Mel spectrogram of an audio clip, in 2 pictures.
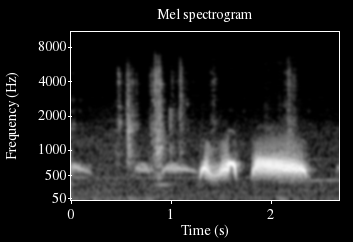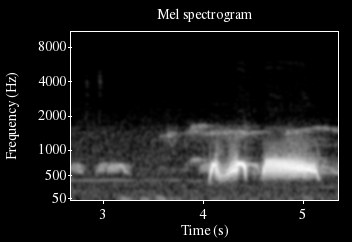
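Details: A spotted dove used as a decoy for wild doves coos in the thúc gù manner. Two phrases, each a quick rising-falling double note and a long steady buzzy coo. Some clicks and brief chirps come before the first phrase.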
